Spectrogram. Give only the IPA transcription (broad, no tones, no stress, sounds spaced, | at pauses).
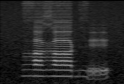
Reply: ɦ a ɣ a ɡʱ ḛ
